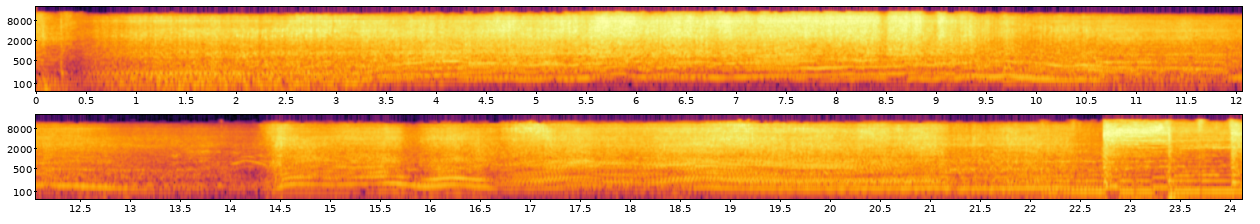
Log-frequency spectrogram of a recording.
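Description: Monster truck engines racing and revving, their pitch rising and falling repeatedly as the throttle is worked. There is a short lull about two-thirds of the way through before the revving picks up again.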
